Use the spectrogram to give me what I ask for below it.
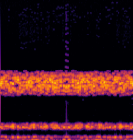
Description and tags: generated white noise using CoolEdit. filtered for high-resonance. applied some high end noise reduction.
spacey, noise, synthetic, resonance, space, white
